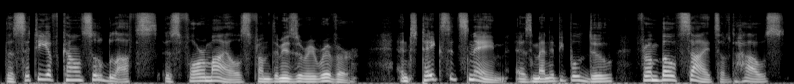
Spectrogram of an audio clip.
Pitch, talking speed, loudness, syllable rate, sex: 150 Hz, 195 wpm, -19 LUFS, 5.2 syllables/s, male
